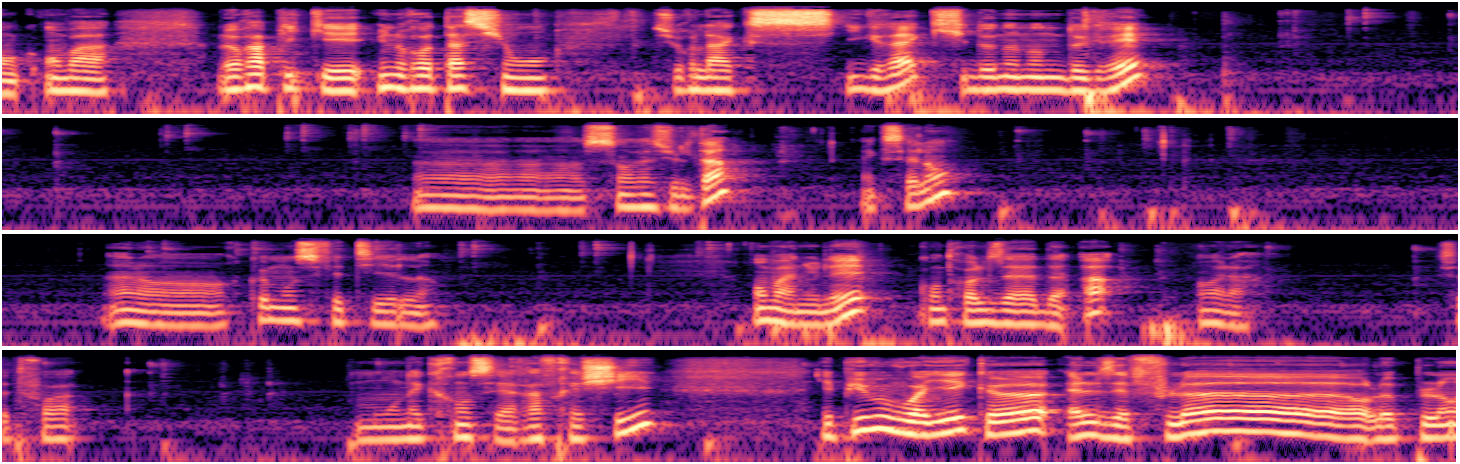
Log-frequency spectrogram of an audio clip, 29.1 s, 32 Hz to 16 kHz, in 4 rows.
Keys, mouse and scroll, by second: 0.1 KP_1, 1.9 r, 5.7-6.3 scroll down 3, 6.1 right click, 6.5 middle click, 7.4 right click, 8.0 right click, 8.5 right click, 8.9 scroll up 2, 10.2-10.7 scroll up 5, 11.7 shift+middle click, 12.7 Tab, 14.6 click, 15.1 click, 15.7 right click, 16.1 right click, 16.7 shift+right click, 17.3 right click, 18.1 ctrl+z, 20.1 middle click, 21.3 shift+middle click, 22.2 scroll down 1, 22.3 scroll up 3, 23.0 shift+middle click, 23.6 right click, 24.2-24.6 scroll up 2, 24.7 shift+middle click, 25.3 scroll up 2, 25.5 scroll down 1, 26.5 middle click, 28.0 middle click.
